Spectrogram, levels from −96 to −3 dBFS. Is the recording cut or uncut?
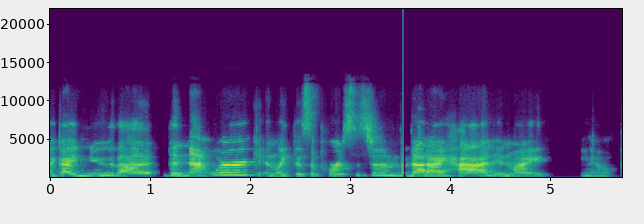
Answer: cut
